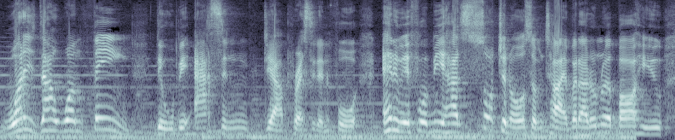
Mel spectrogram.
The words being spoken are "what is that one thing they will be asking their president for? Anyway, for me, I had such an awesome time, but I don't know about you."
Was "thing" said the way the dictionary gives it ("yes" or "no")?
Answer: yes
